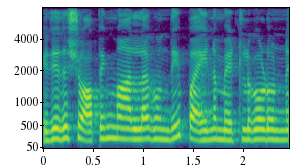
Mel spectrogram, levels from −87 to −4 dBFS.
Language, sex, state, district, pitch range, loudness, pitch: Telugu, female, Telangana, Hyderabad, 205-230 Hz, -14 LUFS, 215 Hz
